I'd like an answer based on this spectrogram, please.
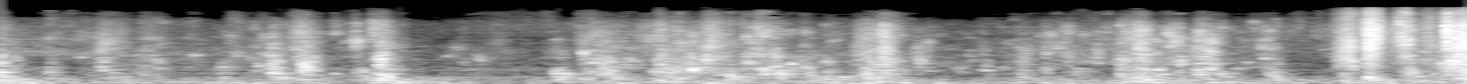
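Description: A flathead flapping on a boat's carpeted deck: irregular soft thumps and slaps, with a sharper knock near the end, over a steady low rumble.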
